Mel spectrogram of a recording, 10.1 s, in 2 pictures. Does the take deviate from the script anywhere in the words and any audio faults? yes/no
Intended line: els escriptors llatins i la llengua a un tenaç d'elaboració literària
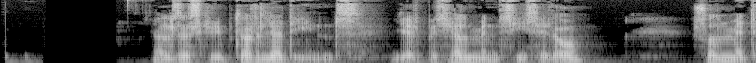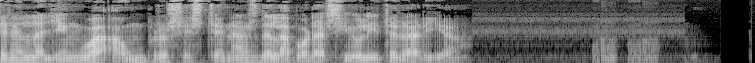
yes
